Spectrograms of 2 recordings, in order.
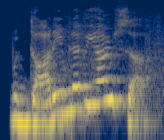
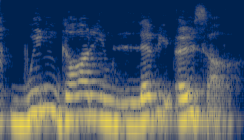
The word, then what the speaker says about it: Wingardium Leviosa: Wingardium Leviosa, he shouted, waving his arms like a windmill. You're saying it wrong, Harry heard Hermione snap. It's Wingardium Leviosa. Make the guard nice and long.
